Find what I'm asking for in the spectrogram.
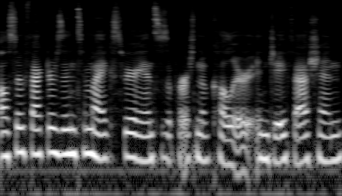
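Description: In a very clean recording with a silent background, a woman with an unremarkable speaking voice talks at a fairly quick pace, with a fairly low pitch and fairly even intonation. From Philadelphia, US East Coast. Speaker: fashion designer, clothing brand owner. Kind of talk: interview. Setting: studio.

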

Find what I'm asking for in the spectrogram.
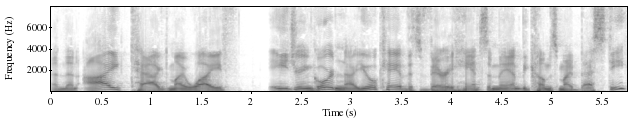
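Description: A man speaks with big swings in pitch on a very clean recording with a silent background.

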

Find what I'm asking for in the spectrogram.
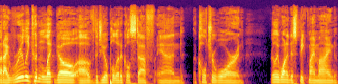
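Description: A man talks in a normal speaking voice at a moderate pace, fairly low in pitch with ordinary pitch variation. The recording is very clean, the background silent. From Mexico and Ecuador (American missionary family). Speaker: podcast host, army veteran and former deputy. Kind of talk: casual political talk.

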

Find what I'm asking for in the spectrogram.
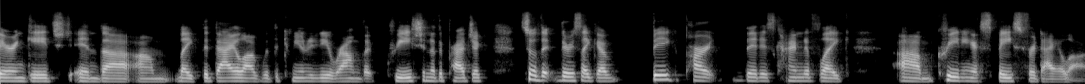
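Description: A woman with an American accent speaks at a moderate pace in a very deep, low pitch. Her intonation is fairly even, and the sound is dry and close with no echo. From Metro Detroit, Michigan. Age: 40s. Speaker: muralist and children's book artist. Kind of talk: interview conversation.

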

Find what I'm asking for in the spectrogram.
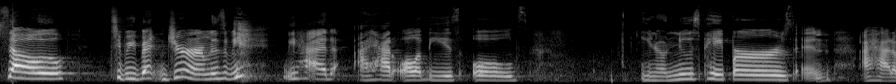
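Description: A woman speaks in an American accent with a normal speaking voice. Her pitch is fairly high, with ordinary pitch variation. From New York City, Queens. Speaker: children's librarian. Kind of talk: casual interview.

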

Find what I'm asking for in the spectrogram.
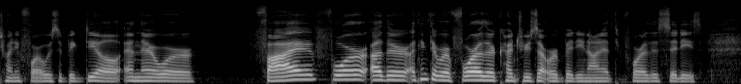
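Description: A fairly low woman's voice with a Californian accent, moderate in pace, with ordinary pitch variation, in a very clean recording with a silent background. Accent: Californian American. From Southern California, West Covina. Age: 60s. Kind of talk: interview.

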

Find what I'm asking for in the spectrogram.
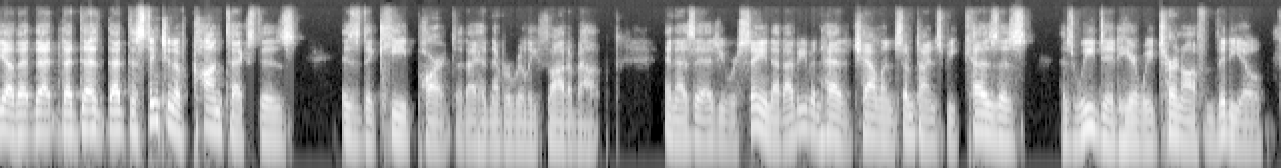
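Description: A man's voice at a moderate pace, its pitch varying in an ordinary way, on a very clean recording over a silent background. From South Florida, son of Cuban immigrants. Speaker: podcast host. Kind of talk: scripted introduction; interview conversation.

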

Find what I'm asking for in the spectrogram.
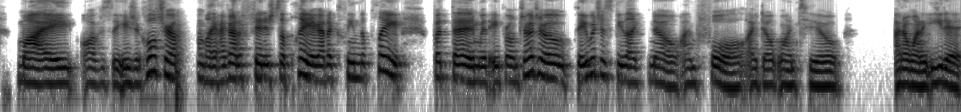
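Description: Against a quiet background, an ordinary speaking voice with an American accent moves at a fairly quick pace with lively intonation. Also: woman, medium pitch for a woman. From Southern California. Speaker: podcast co-host. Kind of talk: casual interview chat.

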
